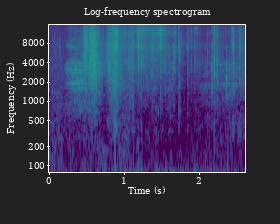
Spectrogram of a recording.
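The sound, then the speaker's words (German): Crinkling of a Milka chocolate bar wrapper, a quiet run of irregular crackles and rustles, with a few sharper bursts and no one talking. “Ist das, ist das die Milka-Schokolade, die da knistert?”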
